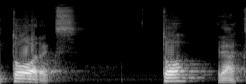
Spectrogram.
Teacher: a palavra tórax possui uma sílaba forte tônica em tó, ou seja, paroxítona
